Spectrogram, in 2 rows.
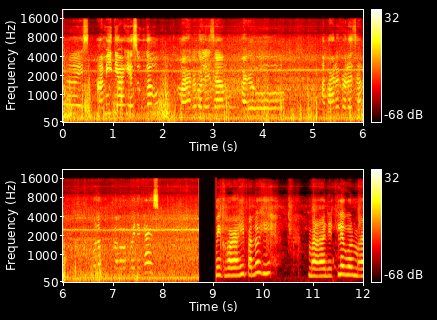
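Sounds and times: woman talking: 0:00.0 - 0:04.5, 0:05.1 - 0:08.0, 0:09.1 - 0:12.0
engine humming with whine: 0:00.0 - 0:08.7.

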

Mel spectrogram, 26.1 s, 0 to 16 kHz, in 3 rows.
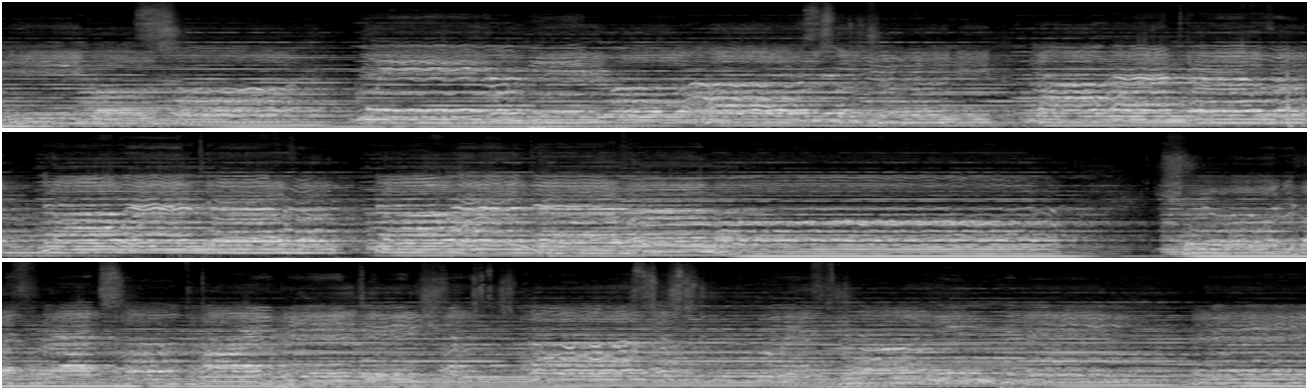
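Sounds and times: pipe organ: 0:00.0 - 0:26.0
voices singing a hymn: 0:00.0 - 0:26.0.

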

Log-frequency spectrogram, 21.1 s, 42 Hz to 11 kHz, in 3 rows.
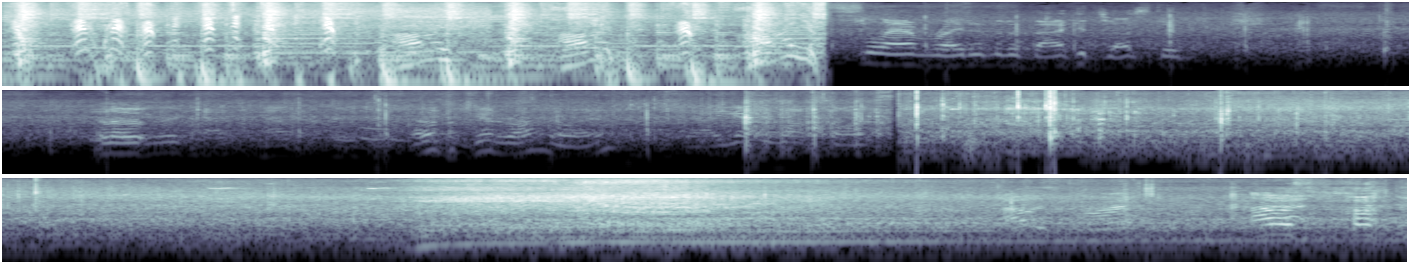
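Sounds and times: longboard wheels rolling on asphalt: 0:08.1 - 0:21.0.

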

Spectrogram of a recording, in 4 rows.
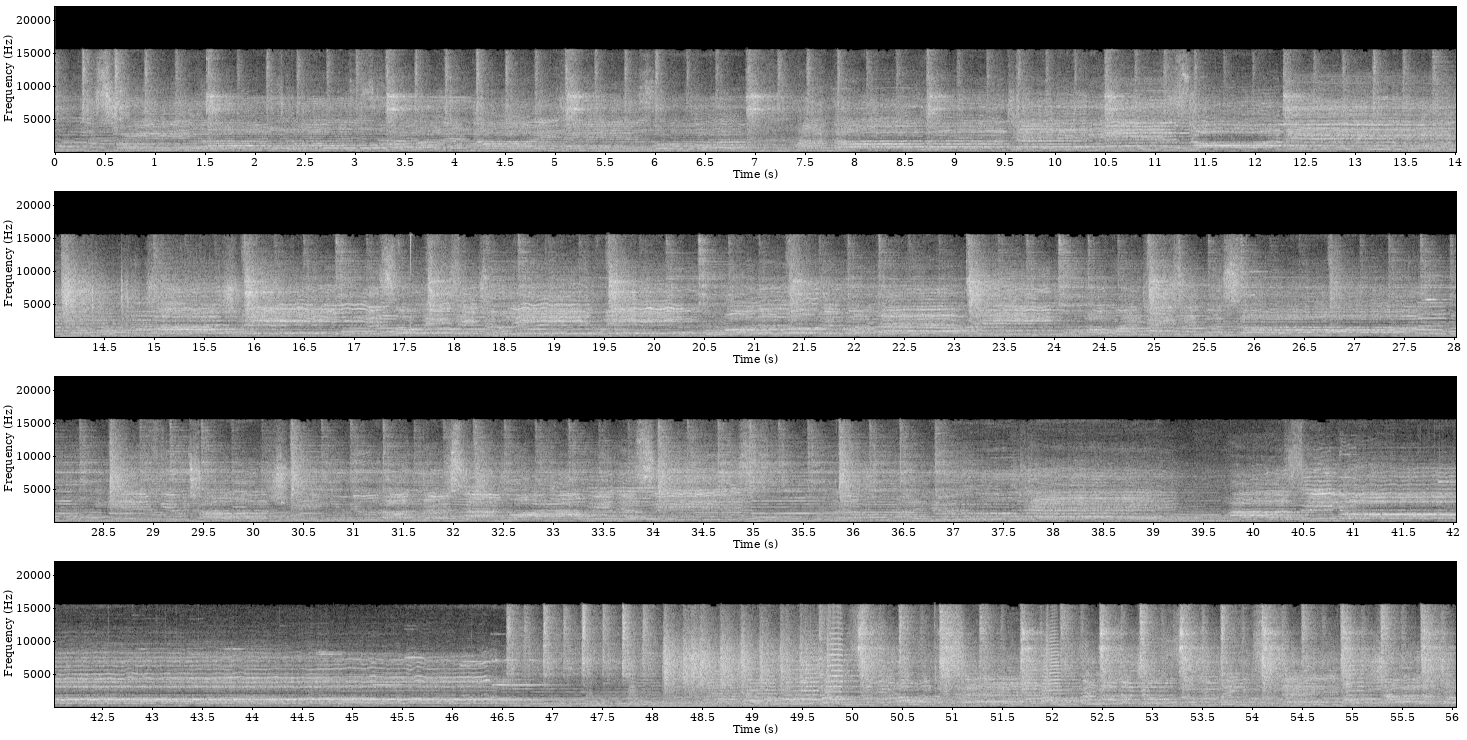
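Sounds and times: choir singing: 0:00.0 - 0:56.0
wind band playing: 0:00.0 - 0:56.0.

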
